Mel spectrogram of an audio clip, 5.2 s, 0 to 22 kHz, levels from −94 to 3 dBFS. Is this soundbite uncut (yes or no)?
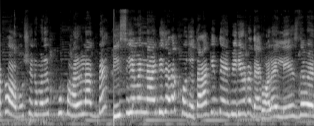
no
